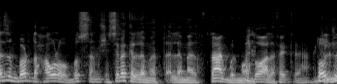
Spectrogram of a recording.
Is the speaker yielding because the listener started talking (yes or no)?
yes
